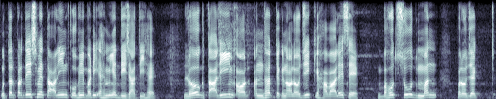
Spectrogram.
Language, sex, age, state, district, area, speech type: Urdu, male, 18-30, Uttar Pradesh, Saharanpur, urban, spontaneous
